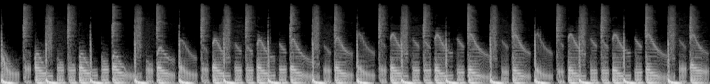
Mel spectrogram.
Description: acid loop

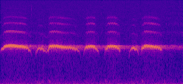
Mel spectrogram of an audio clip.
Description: whistle

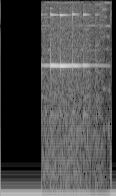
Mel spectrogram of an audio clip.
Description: ring in; Embossed

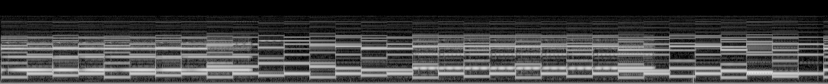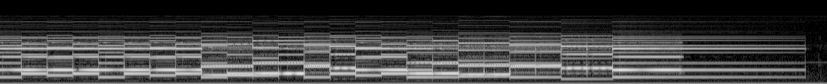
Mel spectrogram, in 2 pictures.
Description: karaoke

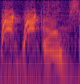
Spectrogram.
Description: QUACK

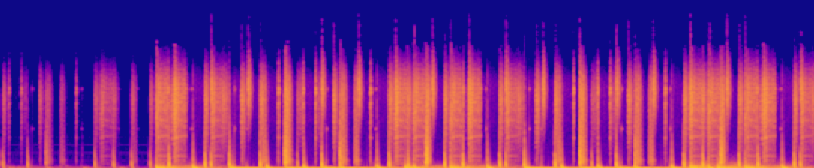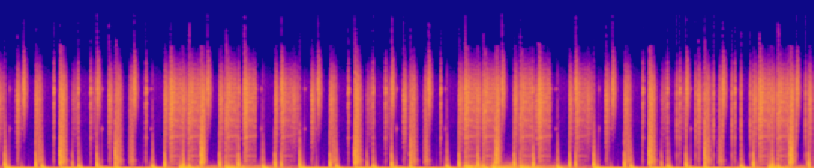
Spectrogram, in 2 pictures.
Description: Percussions

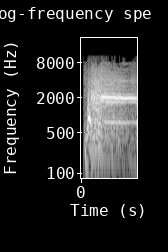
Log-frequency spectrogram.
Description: Peeow

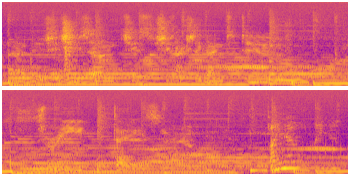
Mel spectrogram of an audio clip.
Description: jam loop

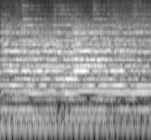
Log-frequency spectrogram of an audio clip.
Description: bell loop

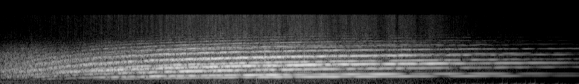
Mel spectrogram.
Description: Air Raid Siren

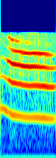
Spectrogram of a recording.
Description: cat meeow

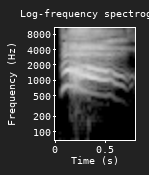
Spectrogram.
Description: cry

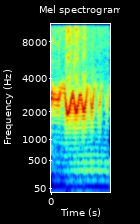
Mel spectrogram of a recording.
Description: BLINK

